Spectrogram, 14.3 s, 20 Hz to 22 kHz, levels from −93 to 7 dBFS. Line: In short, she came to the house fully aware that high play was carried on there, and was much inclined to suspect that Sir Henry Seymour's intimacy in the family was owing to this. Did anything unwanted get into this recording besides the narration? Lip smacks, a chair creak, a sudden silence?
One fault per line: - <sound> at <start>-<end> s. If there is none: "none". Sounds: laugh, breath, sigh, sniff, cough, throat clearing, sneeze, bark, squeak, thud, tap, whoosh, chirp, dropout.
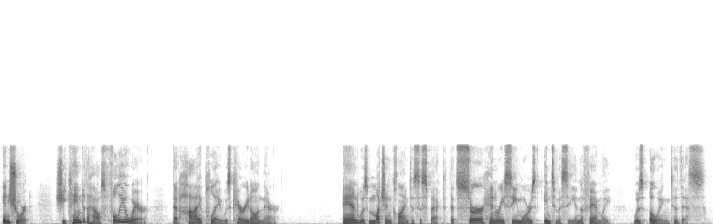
none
